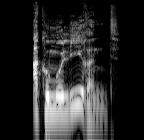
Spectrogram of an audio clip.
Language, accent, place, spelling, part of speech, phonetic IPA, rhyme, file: German, Germany, Berlin, akkumulierend, verb, [akumuˈliːʁənt], -iːʁənt, De-akkumulierend.ogg
- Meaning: present participle of akkumulieren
